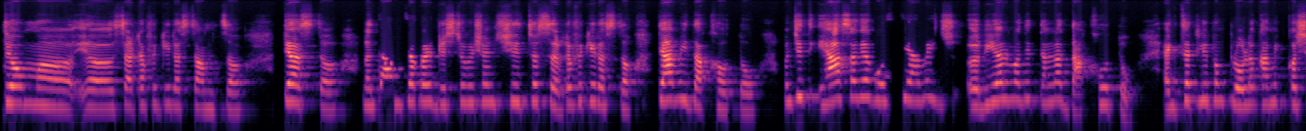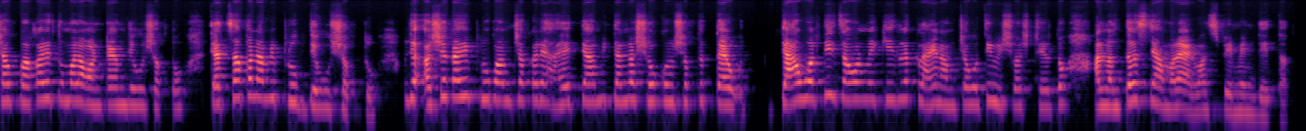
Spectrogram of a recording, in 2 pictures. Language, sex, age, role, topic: Marathi, female, 45-49, guest, लोकांशी विश्वास निर्माण करण्यासाठी तुम्ही काय करता?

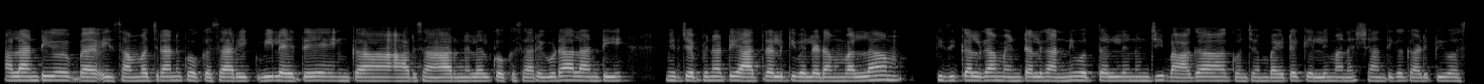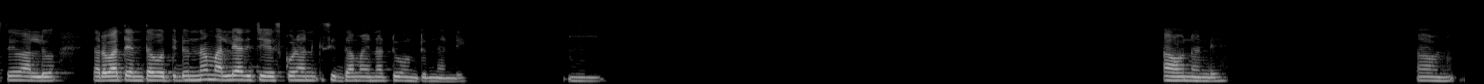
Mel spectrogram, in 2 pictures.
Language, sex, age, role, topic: Telugu, female, 30-34, host, ఒకసారి అలసటతో పూర్తిగా కుంగిపోయిన తర్వాత మీరు మళ్లీ మీ సాధారణ దినచర్యలోకి ఎలా వచ్చారు?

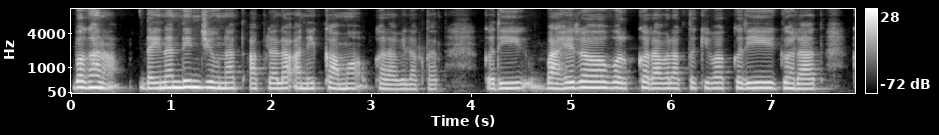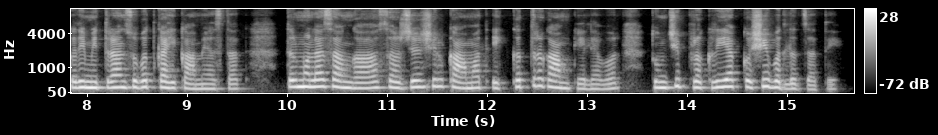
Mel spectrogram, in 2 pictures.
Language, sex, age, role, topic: Marathi, female, 30-34, host, सर्जनशील कामात इतरांसोबत एकत्र काम करताना तुमची काम करण्याची प्रक्रिया कशी बदलते?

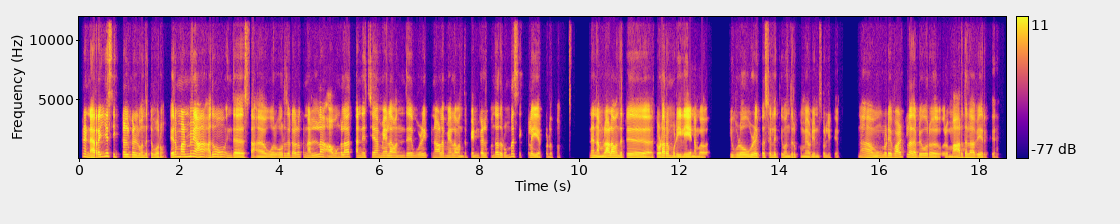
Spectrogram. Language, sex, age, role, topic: Tamil, male, 20-24, host, குடும்பம் வெற்றியை எப்படி வரையறுக்கிறது?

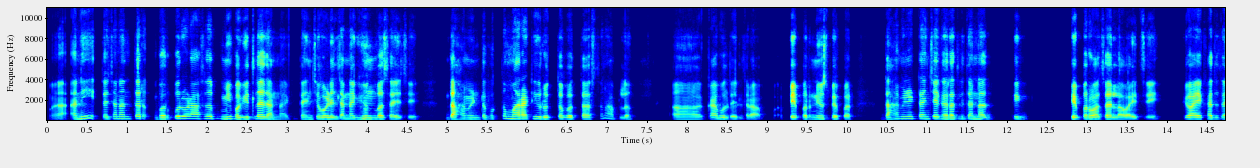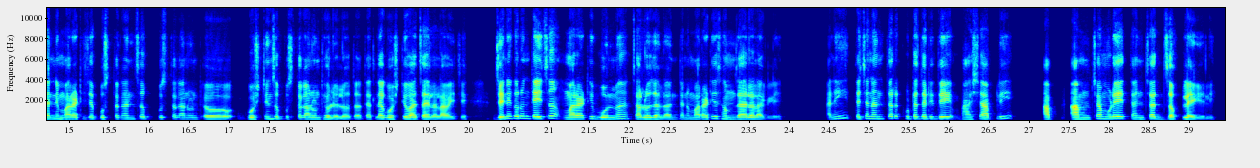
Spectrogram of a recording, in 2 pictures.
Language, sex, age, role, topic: Marathi, male, 20-24, guest, भाषा जपण्यासाठी तुम्ही काय करता?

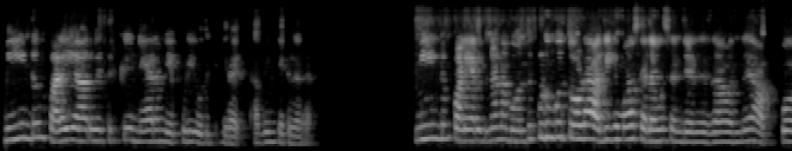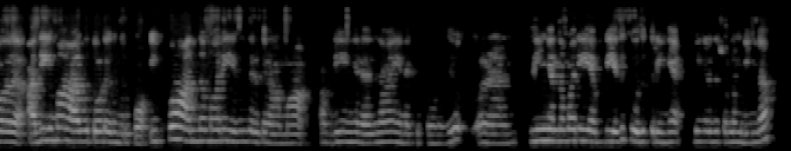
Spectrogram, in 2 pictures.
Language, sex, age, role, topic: Tamil, female, 35-39, host, நீங்கள் மீண்டும் உங்கள் பழைய ஆர்வத்தைத் தொடங்க, நேரத்தை எப்படி ஒதுக்குகிறீர்கள்?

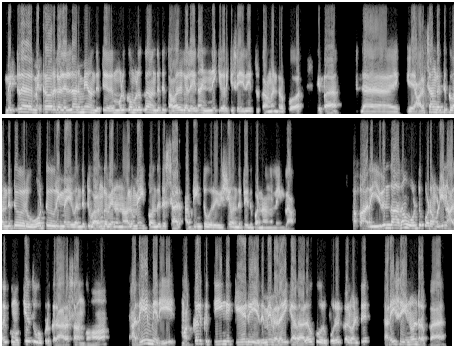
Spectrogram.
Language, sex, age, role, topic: Tamil, male, 20-24, guest, பிளாஸ்டிக் இல்லாத வாழ்க்கையை நாம் எப்படிச் சாத்தியமாக்கலாம்?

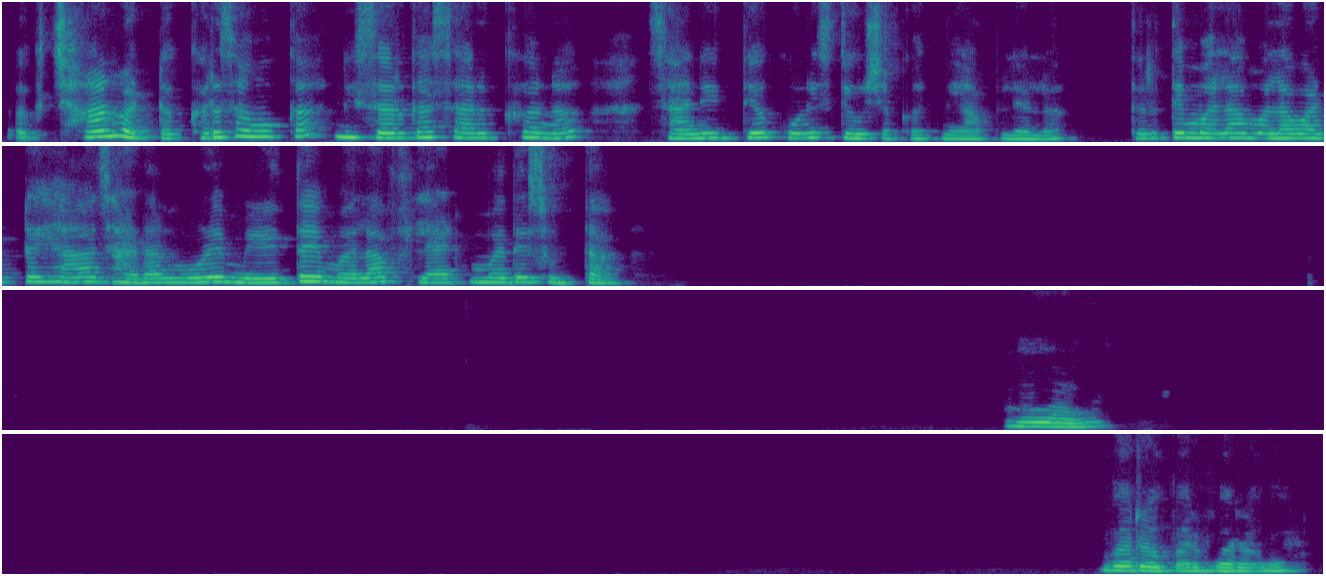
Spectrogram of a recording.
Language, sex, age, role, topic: Marathi, female, 40-44, guest, तुझा असा कोणता छंद आहे जो तू आजही नियमितपणे करतोस?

